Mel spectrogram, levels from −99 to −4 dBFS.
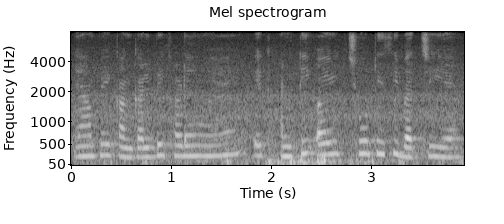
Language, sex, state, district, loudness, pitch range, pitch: Hindi, female, Bihar, East Champaran, -27 LUFS, 215-245 Hz, 230 Hz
